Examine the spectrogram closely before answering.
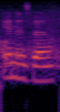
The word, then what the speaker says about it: Innisfail: and install insale innisfail innersville you've got to say it like it's vale vale pretty sunny campsite it's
